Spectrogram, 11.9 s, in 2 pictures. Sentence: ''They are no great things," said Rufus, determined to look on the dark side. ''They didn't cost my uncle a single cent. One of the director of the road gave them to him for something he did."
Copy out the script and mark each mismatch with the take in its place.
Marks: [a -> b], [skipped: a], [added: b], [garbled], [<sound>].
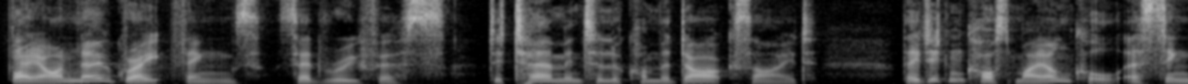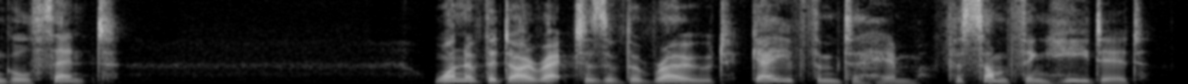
''They are no great things," said Rufus, determined to look on the dark side. ''They didn't cost my uncle a single cent. One of the [director -> directors] of the road gave them to him for something he did."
